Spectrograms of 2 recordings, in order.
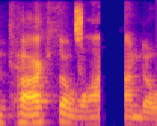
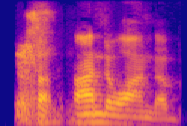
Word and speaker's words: Tonawanda: It's the Toxawanda water for me. Is that how you say it? No, Tonawanda, but Toxawanda water.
